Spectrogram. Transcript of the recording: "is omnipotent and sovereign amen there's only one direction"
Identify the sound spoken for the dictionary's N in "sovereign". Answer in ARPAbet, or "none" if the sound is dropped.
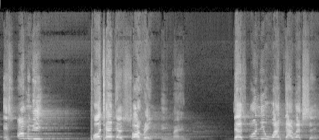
none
